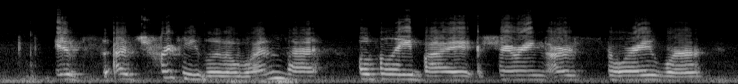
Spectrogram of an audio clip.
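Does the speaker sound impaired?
Yes: ALS; onset with slurred speech then right hand weakness, diagnosed 3 months after symptoms became problematic; progressing, good days and bad, tires easily, daily care needs from husband Kevin; slurred speech as first symptom.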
